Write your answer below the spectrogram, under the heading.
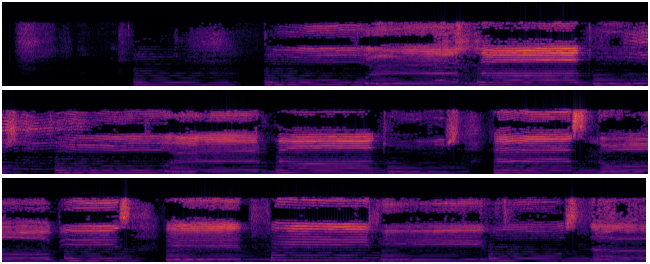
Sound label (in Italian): bassi; puer natus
